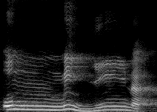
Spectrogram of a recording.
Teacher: Itu perlu dikokohkan di ya tasdidnya sehingga tidak seperti mad tabi'i biasa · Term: mad tamkin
